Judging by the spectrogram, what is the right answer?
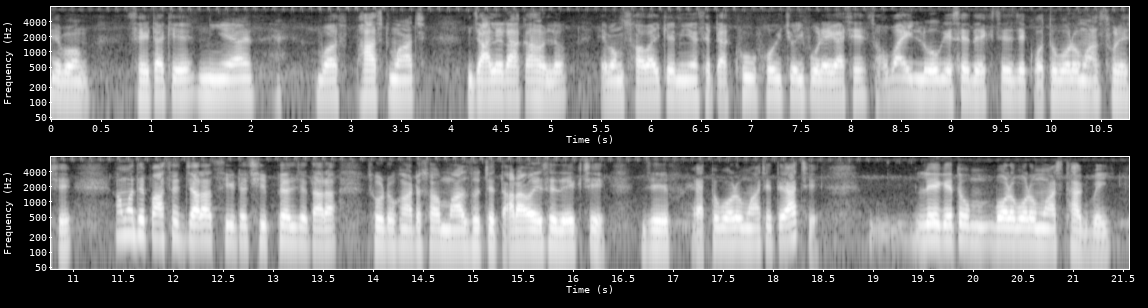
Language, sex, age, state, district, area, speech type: Bengali, male, 30-45, West Bengal, Birbhum, urban, spontaneous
